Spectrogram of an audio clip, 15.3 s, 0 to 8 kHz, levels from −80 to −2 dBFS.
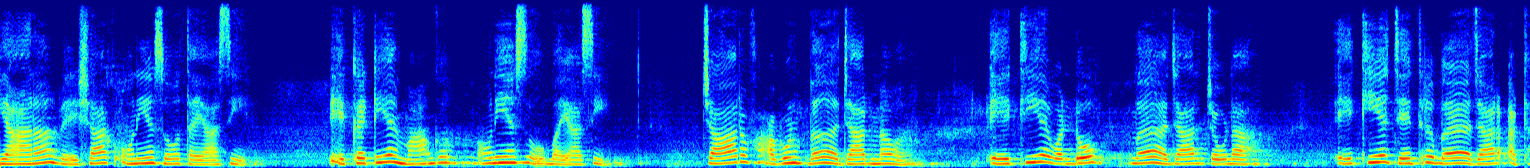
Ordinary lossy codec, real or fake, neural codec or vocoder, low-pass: none; fake; codec, 16 kHz, 1 kbps, X-Codec, HuBERT features, trained on LibriSpeech; none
